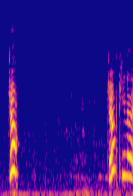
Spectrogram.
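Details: Siberian Husky puppy Kenai, indoors while a shih tzu chases him and he is coaxed to jump up onto a bed, gives two short harmonic whining yelps about two seconds apart, with a person's encouraging voice nearby.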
